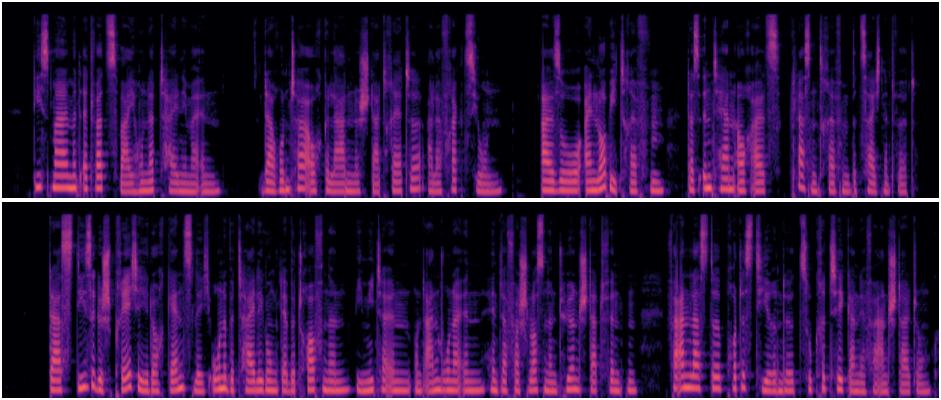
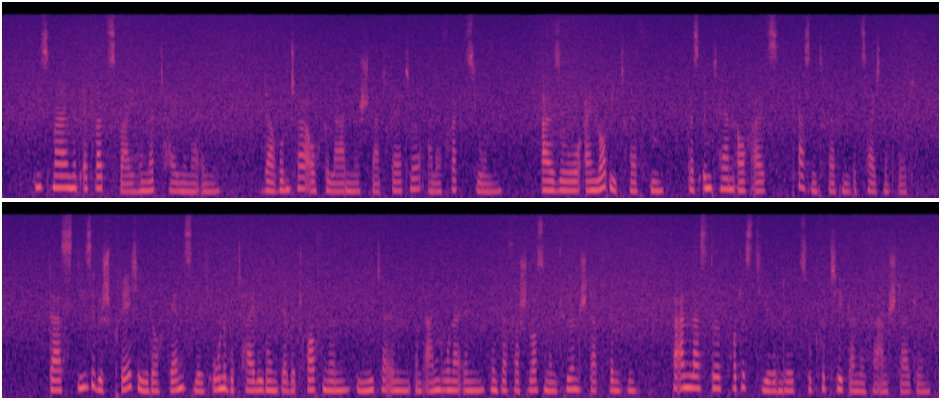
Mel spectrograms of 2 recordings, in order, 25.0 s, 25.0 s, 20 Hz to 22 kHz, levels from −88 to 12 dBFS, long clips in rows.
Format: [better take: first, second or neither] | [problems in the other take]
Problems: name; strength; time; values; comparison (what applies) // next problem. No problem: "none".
first | hiss; loud; throughout; 7 dB below the speech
